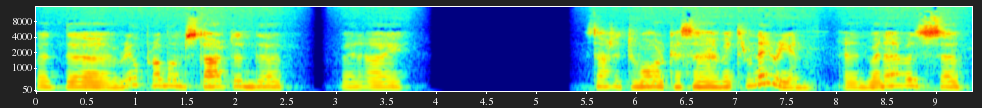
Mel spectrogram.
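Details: Stuttering since childhood in an adult woman speaking English, not her first language, after a fluency speech program; audible phrase repetition.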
